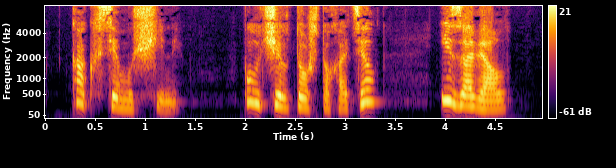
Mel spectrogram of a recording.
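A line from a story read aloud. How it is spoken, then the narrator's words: Angry. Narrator (Russian): зло произнесла Джулия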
